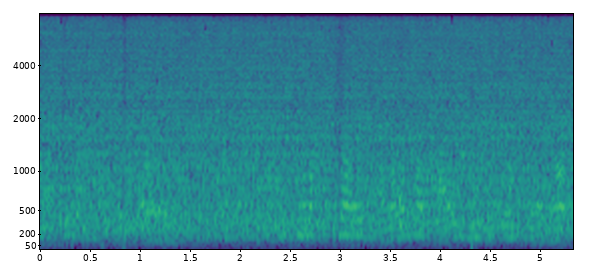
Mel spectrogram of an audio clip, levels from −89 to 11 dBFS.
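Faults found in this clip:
Second voice audible under the talker for the whole clip, about as loud as the main speech. This is other side's voice leaking through, likely from loudspeaker playback reaching the microphone that the echo canceller failed to remove.

Hard-edged silent gaps at 0.83–0.86 s (20 ms) and 4.30 s (10 ms), each followed by slightly distorted speech as it resumes. This is packet loss on an ADPCM call, with the first gap consistent with two lost packets and the second with one. The G.722 decoder's predictor and step size desynchronised from the sender's, then re-converged within tens of milliseconds.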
